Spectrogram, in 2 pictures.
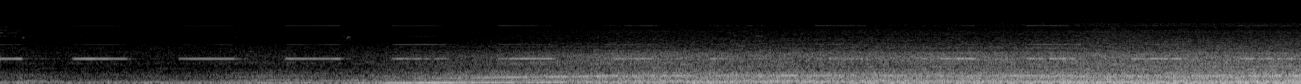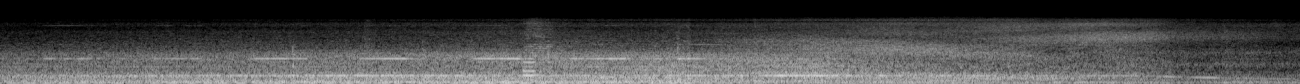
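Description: Hi-rail dump truck's diesel engine running as it travels along the railroad track, its backup alarm beeping steadily about once a second. The engine note rises around four to six seconds in, grows louder as the truck passes close, and drops in pitch near the end.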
